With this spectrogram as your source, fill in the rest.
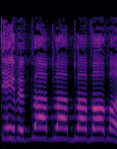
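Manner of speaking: high, loud, jeering, mouthing-off yell. Retelling Shimei popping off at David again: imitating Shimei yelling. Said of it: "He hears Shimei popping off again".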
